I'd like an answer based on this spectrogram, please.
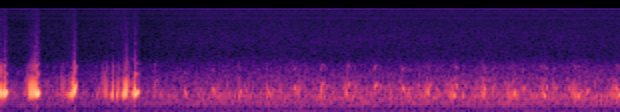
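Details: Agile frog, calling early in the year, opens with four loud, abrupt clucks. A quieter, steady train of short notes follows beneath them, continuing to the end.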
